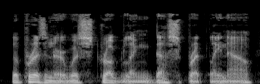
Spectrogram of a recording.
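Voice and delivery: ordinary delivery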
